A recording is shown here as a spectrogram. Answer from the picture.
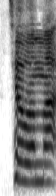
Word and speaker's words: Tillamook: Some organites saying it's Tillamook.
